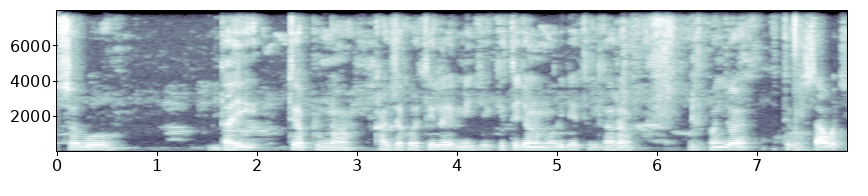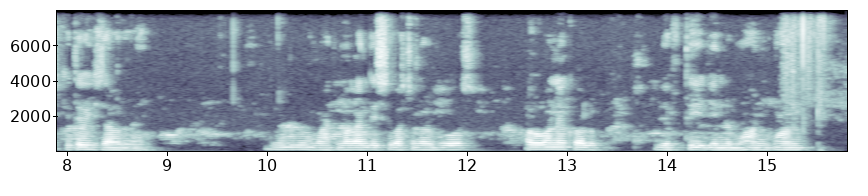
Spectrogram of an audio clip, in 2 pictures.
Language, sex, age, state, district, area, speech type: Odia, male, 18-30, Odisha, Nuapada, urban, spontaneous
